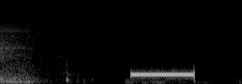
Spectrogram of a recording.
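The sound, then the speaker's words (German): A single steady ringback tone sounds on an outgoing phone call, a loud, mid-pitched continuous beep lasting under a second, preceded by a faint rustle and a brief click, with no voices. “Oh, es läutet. Es läutet.”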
